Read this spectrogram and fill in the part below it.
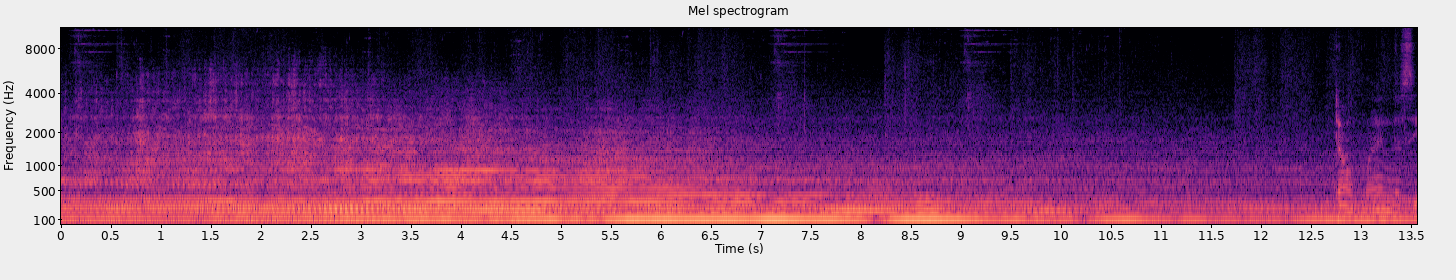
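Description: A seaplane's propeller engine drones steadily overhead in an outdoor setting, a loud sustained hum that swells and fades slightly across the clip, with a voice talking over it.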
